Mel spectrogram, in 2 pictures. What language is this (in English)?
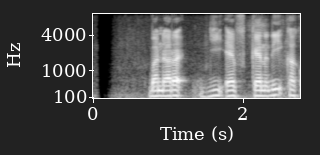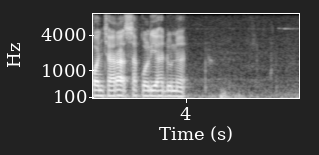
Sundanese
